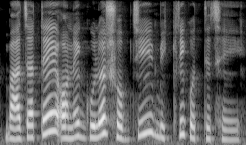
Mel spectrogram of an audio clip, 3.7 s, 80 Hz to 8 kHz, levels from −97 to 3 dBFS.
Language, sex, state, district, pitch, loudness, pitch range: Bengali, female, West Bengal, Cooch Behar, 240 Hz, -16 LUFS, 220-295 Hz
